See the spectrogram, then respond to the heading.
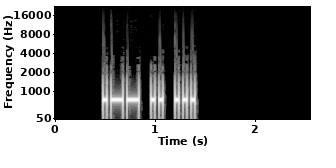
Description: Morse code, heard as a keyed tone, about 30 wpm, 700 Hz. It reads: WIS
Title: Three Challenging Letter-Number Combinations 30wpm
